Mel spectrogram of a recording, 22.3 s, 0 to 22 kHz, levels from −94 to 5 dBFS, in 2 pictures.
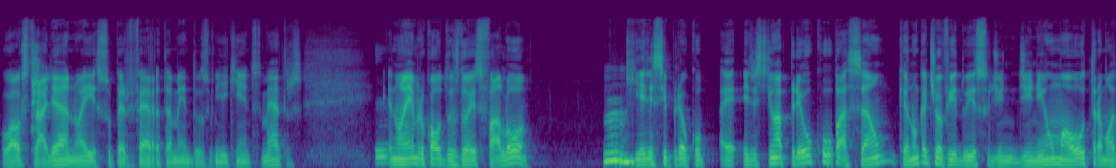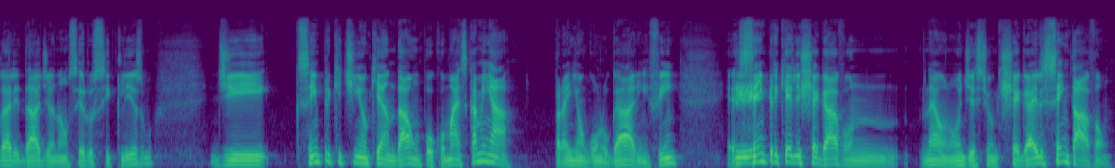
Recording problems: choppy; very; from 1.5 to 2.5 s and from 6 to 8.5 s; 12% of the speech affected

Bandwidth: 13.5 kHz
